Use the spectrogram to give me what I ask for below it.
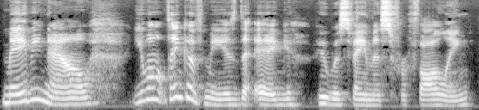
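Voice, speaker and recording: An earnest storybook egg read aloud by a woman, anxious but determined. The delivery is measured, with dramatic emphasis and pauses, telling its own tale expressively. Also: on the low side, fairly bright tone. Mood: triumphant.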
